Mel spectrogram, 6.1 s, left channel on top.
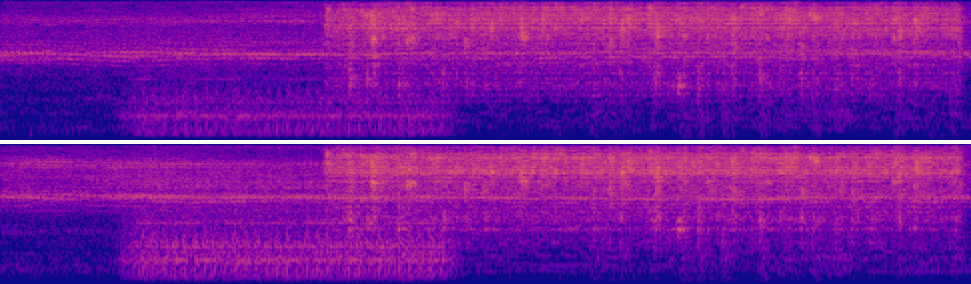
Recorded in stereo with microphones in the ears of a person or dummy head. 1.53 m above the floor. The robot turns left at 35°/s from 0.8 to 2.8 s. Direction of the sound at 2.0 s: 20° right (ahead or behind).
